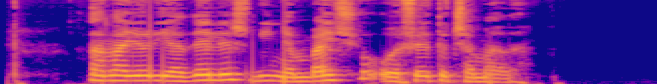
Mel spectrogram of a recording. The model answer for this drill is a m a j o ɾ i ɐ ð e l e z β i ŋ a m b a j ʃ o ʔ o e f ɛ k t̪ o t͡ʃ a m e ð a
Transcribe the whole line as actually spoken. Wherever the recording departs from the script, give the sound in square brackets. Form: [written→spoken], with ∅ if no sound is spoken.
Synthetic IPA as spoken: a m a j o ɾ i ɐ ð e l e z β i [ŋ→ɲ] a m b a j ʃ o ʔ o e f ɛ k t̪ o t͡ʃ a m [e→a] ð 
